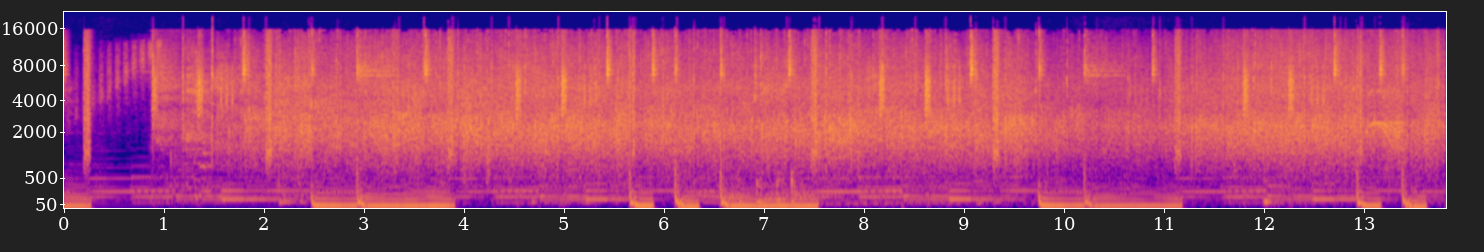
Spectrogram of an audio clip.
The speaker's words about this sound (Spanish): ¿Y por qué no? ¿Y por qué no? Eh? Aplaudir también al rap, al hip hop.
